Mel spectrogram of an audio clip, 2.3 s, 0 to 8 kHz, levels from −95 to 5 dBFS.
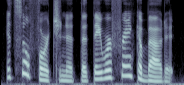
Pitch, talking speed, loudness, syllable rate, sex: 220 Hz, 210 wpm, -18 LUFS, 6.5 syllables/s, female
